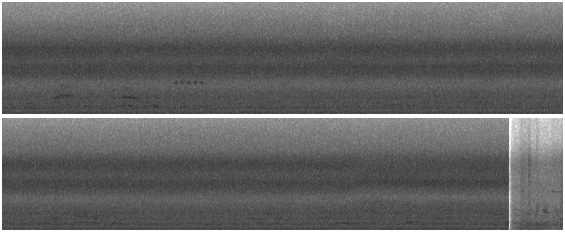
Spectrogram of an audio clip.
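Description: A waterfall roars steadily outdoors.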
